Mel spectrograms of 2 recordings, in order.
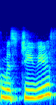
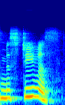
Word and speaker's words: mischievous: C are incorrect guys the pronunciation is not mischievous so people who are saying option C option C is incorrect and option b is also incorrect why because it is not mischievous it is mischievous I have been repeating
